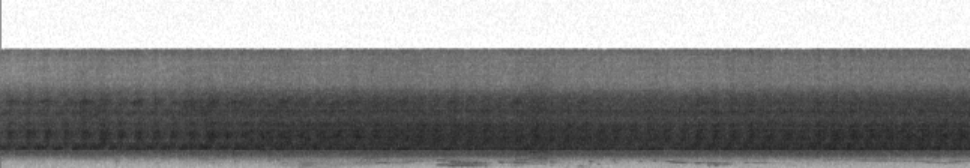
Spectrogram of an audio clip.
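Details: Continuous shrill, finely pulsed drone of a male cicada holds steady throughout, with faint lower sliding tones, possibly distant voices or birds, drifting in beneath it.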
